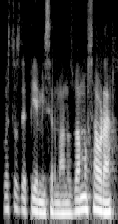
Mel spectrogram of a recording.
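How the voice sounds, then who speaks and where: A man with a Mexican Spanish accent preaching a sermon as pastor, swinging from loud, rising outbursts to soft, low endings. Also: fast.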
